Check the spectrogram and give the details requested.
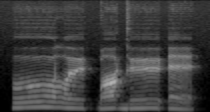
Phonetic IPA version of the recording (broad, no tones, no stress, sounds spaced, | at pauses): oː lˠ øː ɡ͡b ɑ ɡ øː ʔ ɛ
